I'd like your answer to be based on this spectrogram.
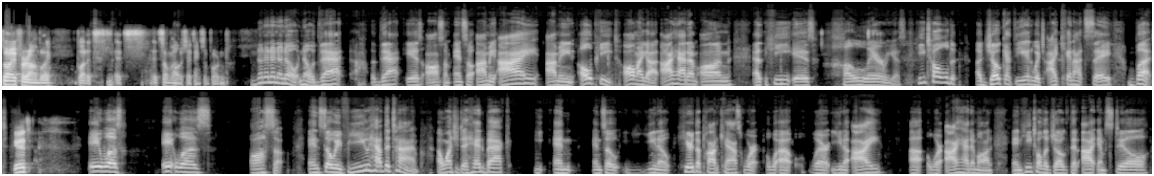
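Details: Adult male who stutters; stuttering.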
